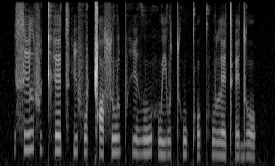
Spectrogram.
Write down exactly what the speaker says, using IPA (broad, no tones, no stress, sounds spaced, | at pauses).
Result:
s i l f i kʰ e t͡sʼ i f o ǁ ɒ s u l pʰ i ð u h u j u tʰ u kʼ o kʰ u l e tʼ e d o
